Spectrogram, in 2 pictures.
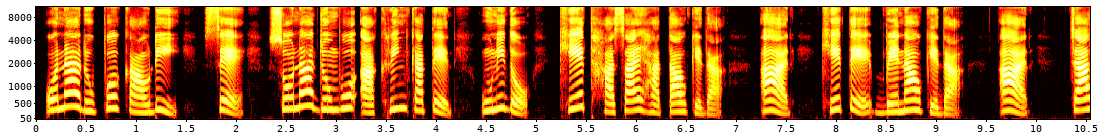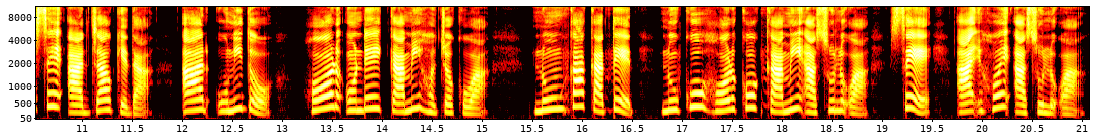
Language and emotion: Santali, neutral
